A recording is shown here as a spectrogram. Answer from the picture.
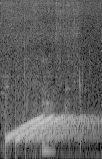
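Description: Edited-in TV sound effect: a sliding electronic tone that rises over about a second, then holds steady and fades out.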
